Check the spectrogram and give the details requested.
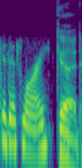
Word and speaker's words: Lori: Did I pronounce that right, Lori? That is correct. It is Lori.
